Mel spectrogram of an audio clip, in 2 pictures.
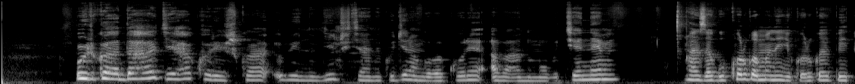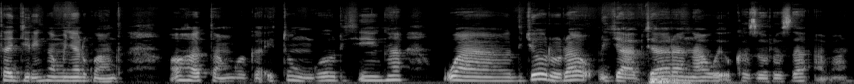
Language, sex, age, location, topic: Kinyarwanda, female, 18-24, Huye, agriculture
